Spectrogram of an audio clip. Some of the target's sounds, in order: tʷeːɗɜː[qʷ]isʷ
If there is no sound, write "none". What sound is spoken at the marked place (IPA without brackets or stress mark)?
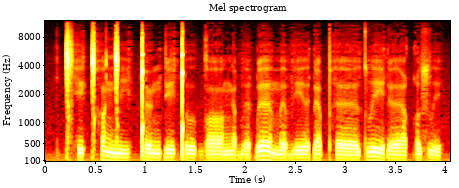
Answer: qʷ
